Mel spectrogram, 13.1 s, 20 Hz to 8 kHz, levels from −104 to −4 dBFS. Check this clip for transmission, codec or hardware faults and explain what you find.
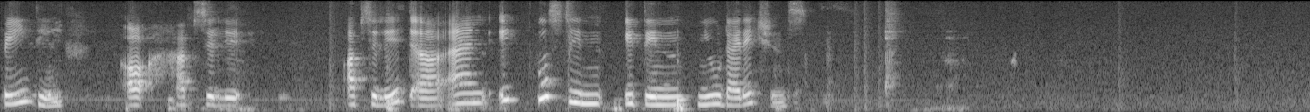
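The clip has one fault type: an echo leak, heard three times. A delayed copy of the speech comes back at 0.30 to 0.64 s, again at 2.77 to 2.89 s, and briefly at 7.92 to 8.00 s. Each copy trails its source by about 0.3 s. The likely cause is a far-end loudspeaker whose echo canceller let part of the microphone pickup through and returned it. The first scrap is the clearest, roughly 10 dB under the speech, while the later two sit far lower, near 25 and 30 dB down. Unlike room reverberation, which smears into a continuous tail, this is a discrete repeat at a fixed lag. The band ending at 8 kHz fits a wideband call codec such as G.722.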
